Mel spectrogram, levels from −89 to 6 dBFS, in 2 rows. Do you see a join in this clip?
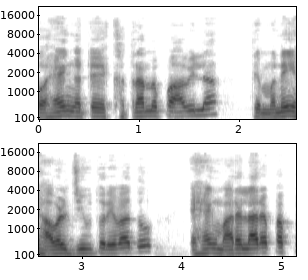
no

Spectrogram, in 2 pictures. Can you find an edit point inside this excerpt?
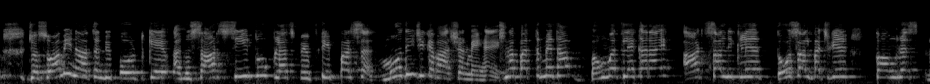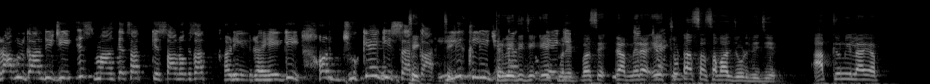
yes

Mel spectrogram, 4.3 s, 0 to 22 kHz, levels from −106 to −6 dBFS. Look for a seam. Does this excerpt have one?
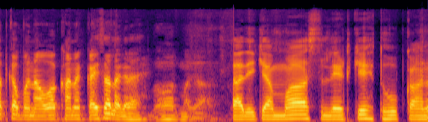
yes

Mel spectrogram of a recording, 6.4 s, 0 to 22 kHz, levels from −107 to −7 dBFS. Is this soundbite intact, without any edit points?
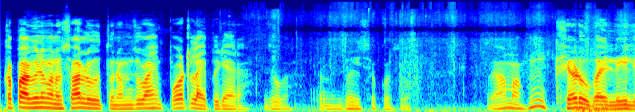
yes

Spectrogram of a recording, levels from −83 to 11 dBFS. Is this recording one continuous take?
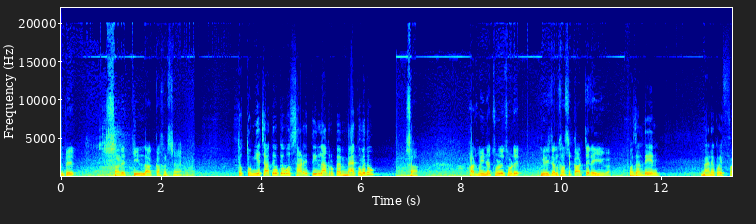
yes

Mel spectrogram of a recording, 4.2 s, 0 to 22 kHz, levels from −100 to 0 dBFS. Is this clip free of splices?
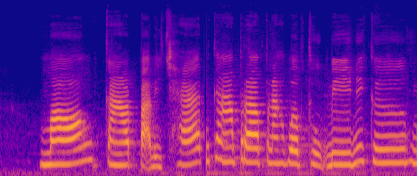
no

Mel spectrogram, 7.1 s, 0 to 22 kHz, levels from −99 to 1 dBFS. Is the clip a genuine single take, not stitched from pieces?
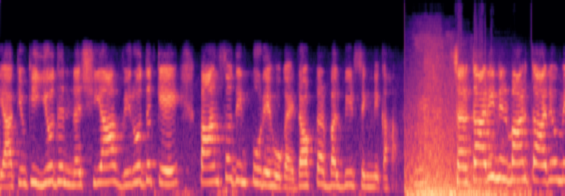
no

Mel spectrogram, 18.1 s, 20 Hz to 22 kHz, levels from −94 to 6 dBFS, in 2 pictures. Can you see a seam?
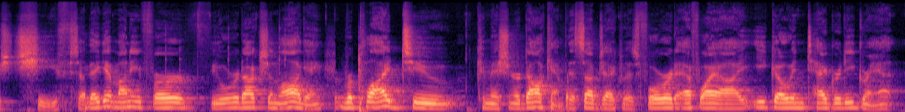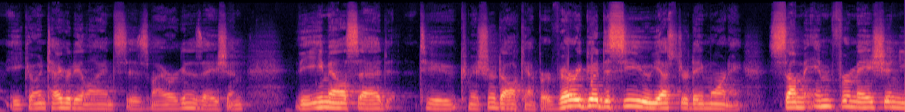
yes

